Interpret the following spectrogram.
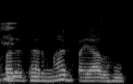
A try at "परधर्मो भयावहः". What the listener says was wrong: परधर्म धर्मात नहीं है, परधर्म।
